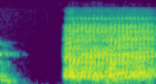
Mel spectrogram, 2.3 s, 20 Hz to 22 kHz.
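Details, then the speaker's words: Commodore PET 4040 dual 5.25-inch IEEE floppy drive, case open, powered on; fast even buzzing head chatter after brief silence, normal power-on chatter, though the drive is not spinning. "it every does a slight little bit of a chatter it's exactly what it's supposed to do but it sounds good"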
